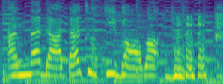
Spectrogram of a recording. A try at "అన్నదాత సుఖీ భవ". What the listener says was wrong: భావ కాదు భవ.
